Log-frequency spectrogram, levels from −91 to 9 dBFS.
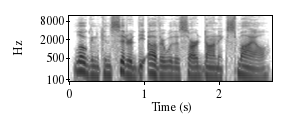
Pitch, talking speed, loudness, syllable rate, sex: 135 Hz, 175 wpm, -18 LUFS, 6.2 syllables/s, male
